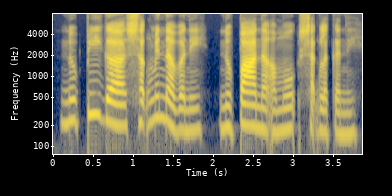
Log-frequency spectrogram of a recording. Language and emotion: Manipuri, neutral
